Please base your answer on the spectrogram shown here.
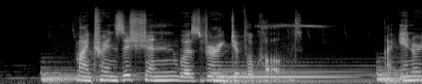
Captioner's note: bird chirping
